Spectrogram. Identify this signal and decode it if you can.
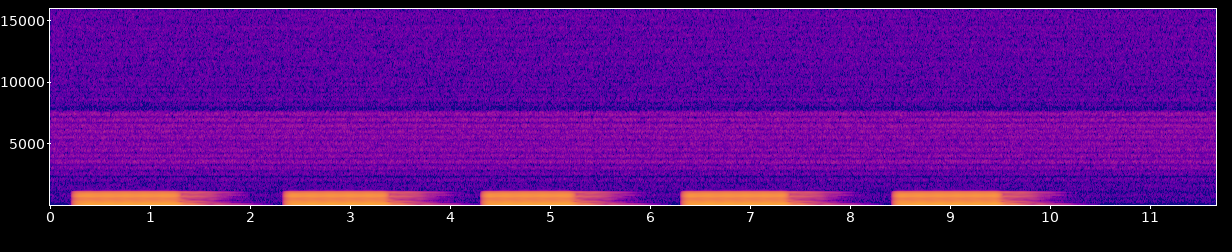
Ship horn signal, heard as a ship's horn, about 100 Hz, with room echo. 5 short. At sea: I doubt that you are doing enough to avoid a collision.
